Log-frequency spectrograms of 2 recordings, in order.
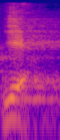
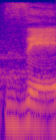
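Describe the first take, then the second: First: It is said in a Dalian accent. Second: It is said in a Sichuan accent.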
